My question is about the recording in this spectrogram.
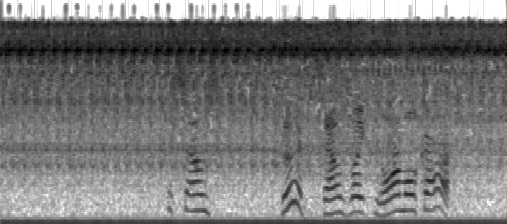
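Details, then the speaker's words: Hyundai Elantra GT idling, low steady hum with no misses, stumbles or knock; running smoothly around a spark plug and ignition coil replacement. "Out of this dumb cold air, but it actually does sound pretty good when she's jamming on this thing."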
